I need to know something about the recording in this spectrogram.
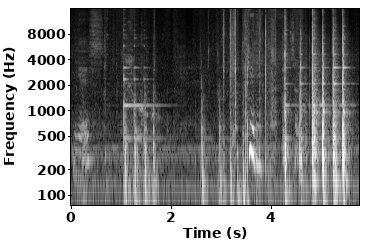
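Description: A glass bowl clinks and knocks against another bowl.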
